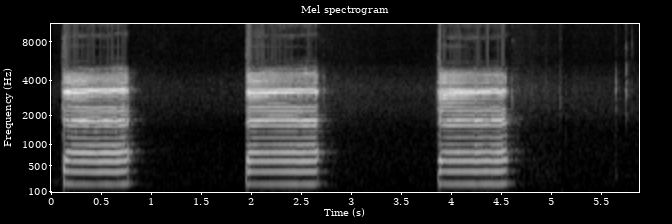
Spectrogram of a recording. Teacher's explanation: ता नोके जुबान और सनाया औलिया की जड़े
